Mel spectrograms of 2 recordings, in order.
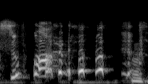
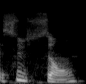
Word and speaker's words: soupçon: Any C with a cedillo, and that's the little thing at the bottom, is pronounced like an S. Like français. Where's the P for? Soup. It's No idea. it's a silent P, but it's because it's a French word.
